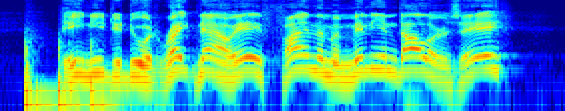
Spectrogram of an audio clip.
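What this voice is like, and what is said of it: Mock Canadian accent. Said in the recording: “In his Canadian accent.”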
